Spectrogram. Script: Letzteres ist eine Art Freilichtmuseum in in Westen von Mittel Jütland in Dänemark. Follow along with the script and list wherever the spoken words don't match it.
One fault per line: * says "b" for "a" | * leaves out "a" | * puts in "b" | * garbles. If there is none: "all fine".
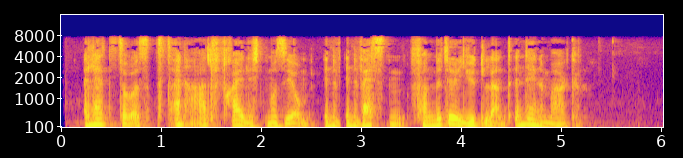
all fine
